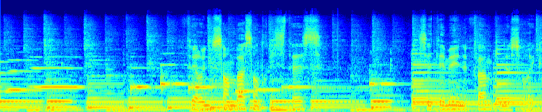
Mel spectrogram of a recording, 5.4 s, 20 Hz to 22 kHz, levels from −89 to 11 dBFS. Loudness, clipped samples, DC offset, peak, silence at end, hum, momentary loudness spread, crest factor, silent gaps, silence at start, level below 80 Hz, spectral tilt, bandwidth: -20 LUFS; under 0.1%; under 0.1%; -2 dBFS; 0 s; none; 6 LU; 18 dB; none; 0 s; -40 dBFS; -6 dB/octave; 13 kHz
